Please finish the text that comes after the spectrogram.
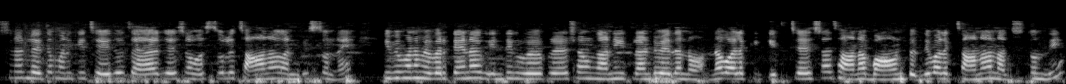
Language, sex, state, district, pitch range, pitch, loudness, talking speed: Telugu, female, Telangana, Nalgonda, 245-275 Hz, 260 Hz, -17 LUFS, 145 wpm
